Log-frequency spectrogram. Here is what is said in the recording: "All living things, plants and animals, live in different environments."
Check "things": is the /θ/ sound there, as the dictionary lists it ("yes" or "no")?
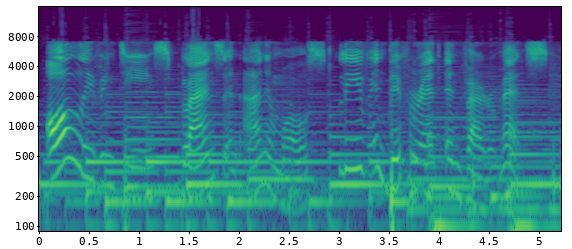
no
